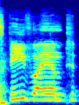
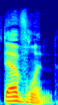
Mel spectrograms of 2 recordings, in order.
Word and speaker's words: Stevland: So we've talked about this in depth, and it's pronounced, and I don't know if you think this Steve is funny Land? Or less funny, pronounced Stevland.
